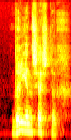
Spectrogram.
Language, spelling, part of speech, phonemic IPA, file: Dutch, drieënzestig, numeral, /ˈdri(j)ənˌzɛstəx/, Nl-drieënzestig.ogg
- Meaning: sixty-three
